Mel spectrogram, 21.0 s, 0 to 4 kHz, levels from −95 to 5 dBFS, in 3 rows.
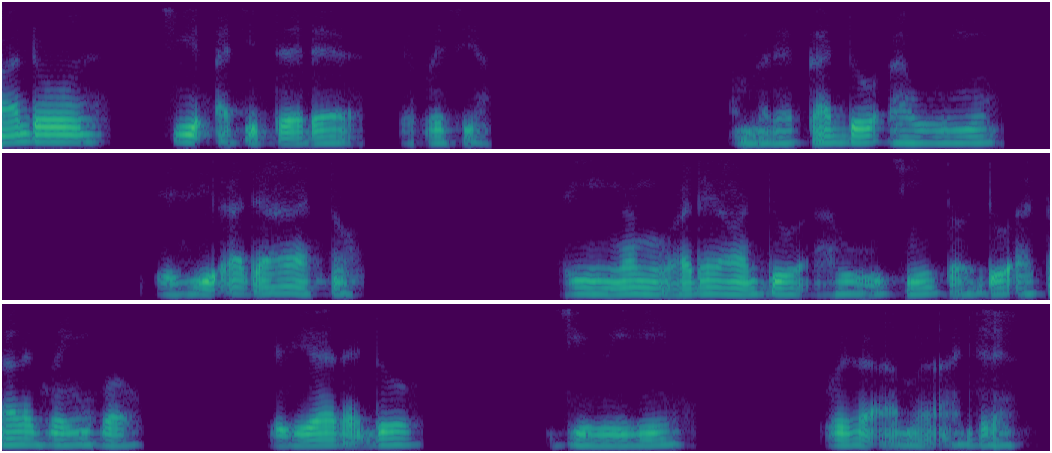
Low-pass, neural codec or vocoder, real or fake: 3.6 kHz; codec, 24 kHz, 1.2 kbps, DualCodec; fake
